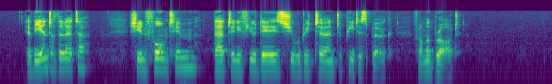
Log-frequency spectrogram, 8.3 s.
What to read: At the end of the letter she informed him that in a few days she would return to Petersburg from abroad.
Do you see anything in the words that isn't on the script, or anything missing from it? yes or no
no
